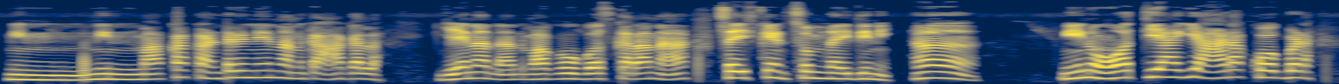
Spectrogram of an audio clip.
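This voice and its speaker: A woman's voice: high-pitched, fairly bright tone, no echo, clean studio sound. A woman voicing a harsh, suspicious old mother-in-law who scolds and taunts.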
